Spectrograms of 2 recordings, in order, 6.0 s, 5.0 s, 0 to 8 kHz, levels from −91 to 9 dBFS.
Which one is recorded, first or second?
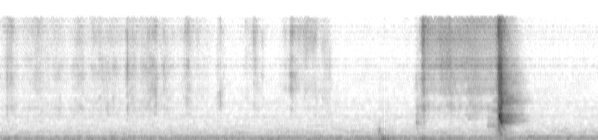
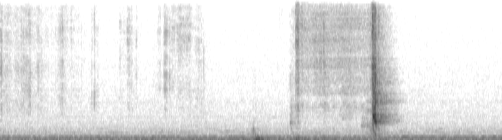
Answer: second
